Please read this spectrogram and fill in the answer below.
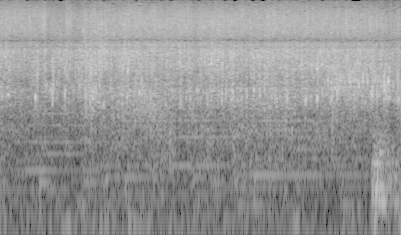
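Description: Water gushing and spluttering from the open end of a PVC pipe drawn up from a deep well, frothy with air, splashing over hands and onto the ground; the hiss of the flow is the air pressure from the well. Background music plays under it.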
